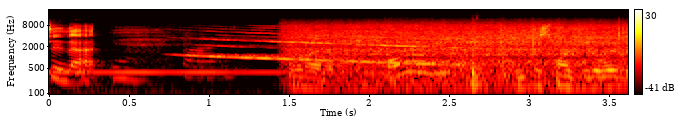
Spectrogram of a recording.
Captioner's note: police sirens wailing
